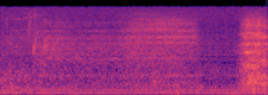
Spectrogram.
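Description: A quiet pause with faint steady room hum, then a breath drawn in near the end just before speaking resumes.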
